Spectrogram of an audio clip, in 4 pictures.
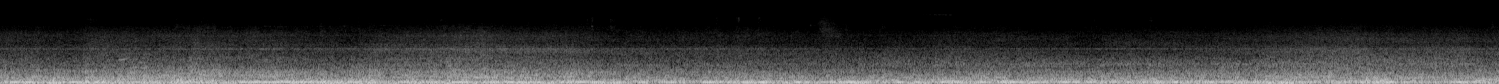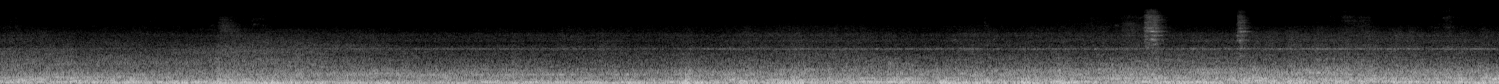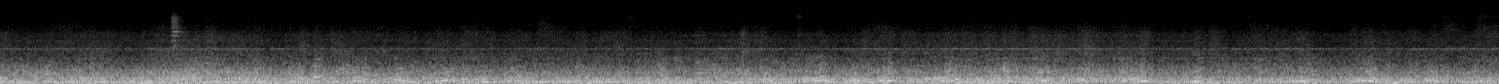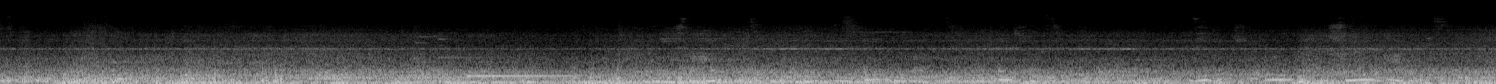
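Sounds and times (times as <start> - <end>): wheels rumbling on rails: 0.0 - 59.9.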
